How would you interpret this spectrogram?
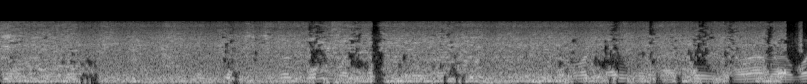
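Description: The speech dips slightly at 0.83 to 0.98 s and 2.28 to 2.38 s, dips again at 4.42 to 4.64 s, and sinks by about 20 dB at 3.11 to 3.86 s. From 5.77 s to the end it is pushed down by up to about 25 dB. This is speech suppressed in double talk, likely caused by the echo canceller ducking the near talker while the far side spoke. Brief delayed repeats of the voice, roughly as loud as the speech itself, appear at 2.27 to 2.32 s, 3.09 to 3.16 s and 6.1 to 6.18 s. Each trails the original by about 280 ms. This is echo leak, likely caused by loudspeaker pickup that the far end's canceller failed to remove.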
